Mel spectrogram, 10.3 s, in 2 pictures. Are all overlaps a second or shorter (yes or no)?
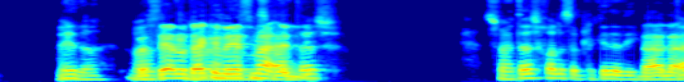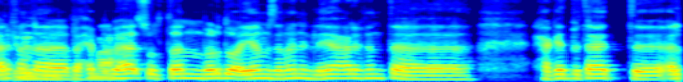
no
